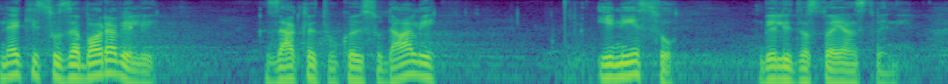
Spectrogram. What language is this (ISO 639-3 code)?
srp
